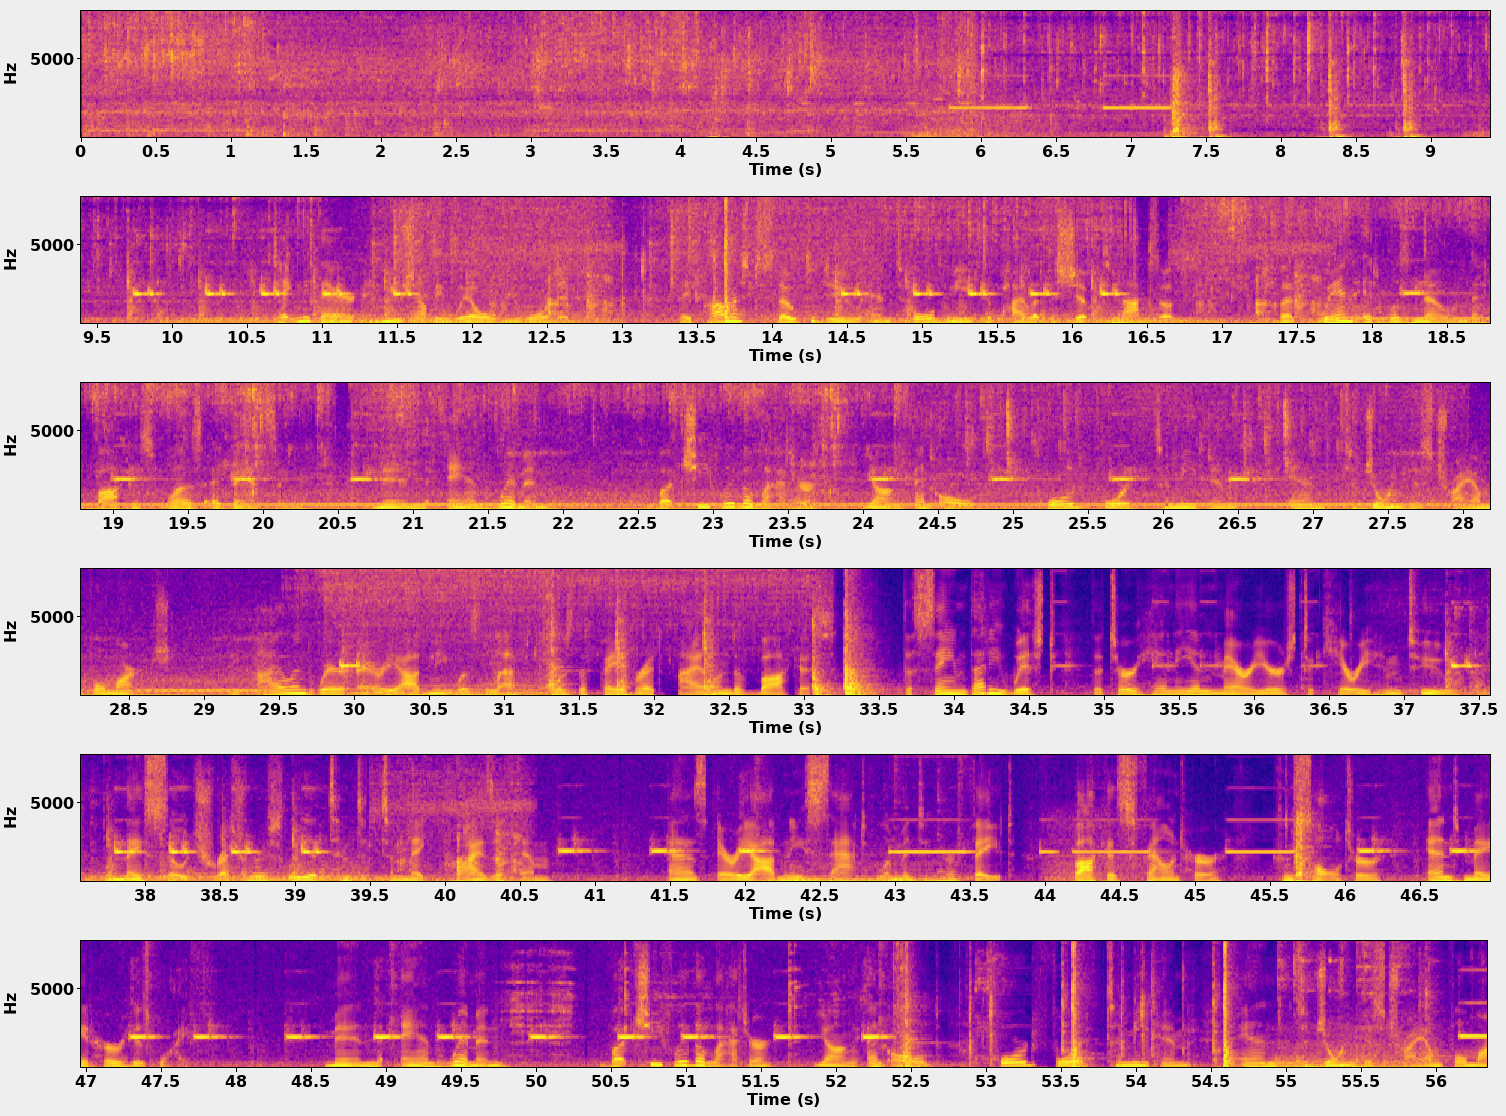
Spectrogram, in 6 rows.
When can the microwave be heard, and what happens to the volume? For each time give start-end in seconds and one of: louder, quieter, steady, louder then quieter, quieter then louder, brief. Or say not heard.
5.5-56.3 steady.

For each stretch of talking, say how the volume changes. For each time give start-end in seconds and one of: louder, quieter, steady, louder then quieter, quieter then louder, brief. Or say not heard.
10.6-56.3 steady.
